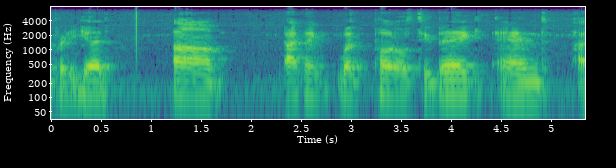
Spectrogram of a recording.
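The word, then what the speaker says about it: Poeltl: Jacob Podol. That's how you pronounce it.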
